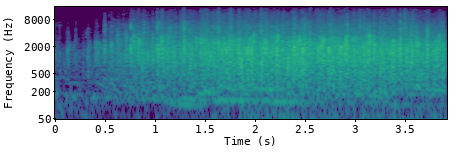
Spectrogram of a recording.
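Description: Crowd applause rises after a campaign speech in the video game Batman Telltale, swelling from scattered claps into sustained, dense clapping from a large audience that carries on steadily to the end.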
